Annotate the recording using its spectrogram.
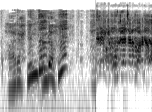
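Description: Several short voice-like cries, each rising and falling in pitch, fill the first second. About one and a half seconds in, the sound cuts to people talking.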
